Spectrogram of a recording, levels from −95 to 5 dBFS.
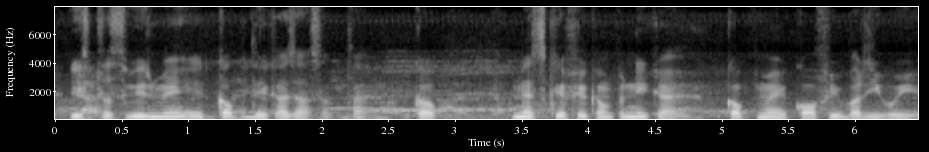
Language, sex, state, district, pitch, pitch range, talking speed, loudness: Hindi, male, Arunachal Pradesh, Lower Dibang Valley, 115 Hz, 105-125 Hz, 185 wpm, -17 LUFS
